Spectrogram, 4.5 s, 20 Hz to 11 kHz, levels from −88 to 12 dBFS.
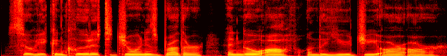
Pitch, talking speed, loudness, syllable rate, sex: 220 Hz, 215 wpm, -15 LUFS, 4.7 syllables/s, female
